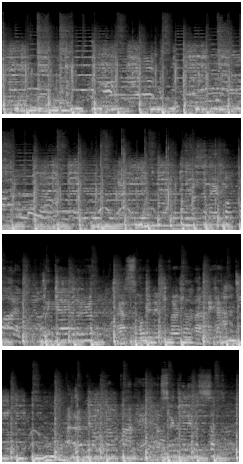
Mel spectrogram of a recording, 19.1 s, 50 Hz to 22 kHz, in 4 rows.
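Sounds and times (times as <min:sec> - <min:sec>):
bass line: 0:00.0 - 0:19.0
drums keeping a steady beat: 0:00.0 - 0:19.0
electric guitar: 0:00.0 - 0:19.0
keyboards: 0:00.0 - 0:19.0
man singing lead vocals: 0:08.3 - 0:19.0.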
